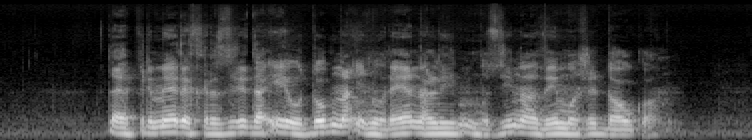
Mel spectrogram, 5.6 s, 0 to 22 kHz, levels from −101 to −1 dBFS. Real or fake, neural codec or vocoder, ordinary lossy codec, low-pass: fake; vocoder, 44.1 kHz, 128 mel bands, Pupu-Vocoder; none; 19.8 kHz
